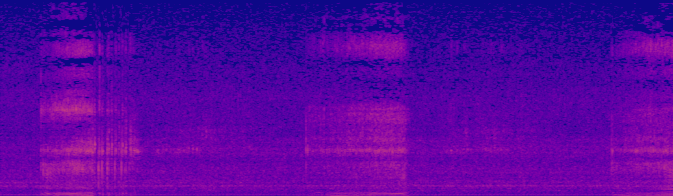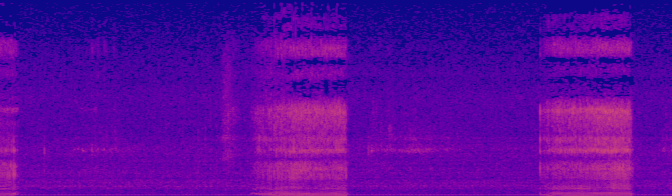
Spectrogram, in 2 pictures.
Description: Watch this lazy dog snore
